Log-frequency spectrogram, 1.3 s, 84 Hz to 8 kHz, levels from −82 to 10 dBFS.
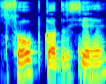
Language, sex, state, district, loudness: Rajasthani, male, Rajasthan, Churu, -15 LUFS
